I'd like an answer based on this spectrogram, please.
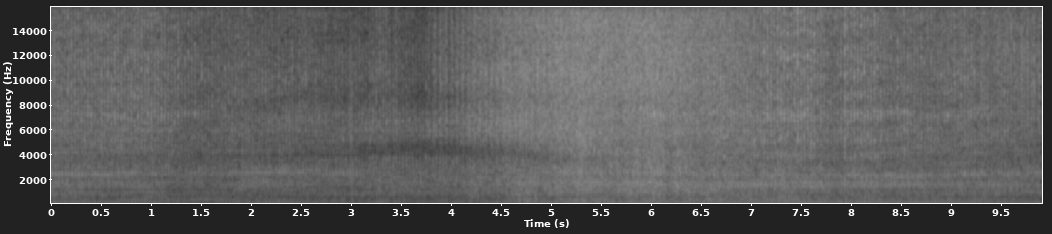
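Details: Troy-Bilt snow blower small single-cylinder engine, which would not start and had an animal nest inside, running after the repair once primed: steady even buzz with no misses or surging; normal running.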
